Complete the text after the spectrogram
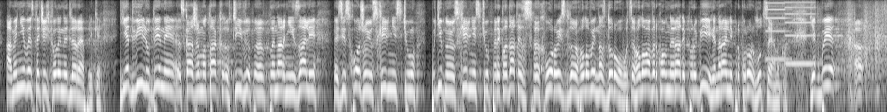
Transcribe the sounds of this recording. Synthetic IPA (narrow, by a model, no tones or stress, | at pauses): ɐmenʲiʋɪst̪ɐt͡ʃɐtʲxʋɪlˠɪnɪd̪lʲɐɾɛplʲikɪ | jɛd̪ʋʲilʲʊd̪ɪnɪskɑʒemɔt̪ɑkwt͡s̪ʲijplˠenɑrnʲijzɑlʲi | zʲisxɔʒɔjʊsxɪlʲnʲisʲtʲʊ | pɔdʲibnɔjʊsxɪlʲnʲisʲtʲʊpeɾeklˠɐd̪ɑt̪ɪzxʋɔɾɔjizʲɦɔlˠɔʋɪnɐzd̪ɔɾɔʋʊt̪sɛɦɔlˠɔʋɑʋerxɔwnɔjiɾɑd̪ɪpɔɾɔbʲijiɦeneɾɑlʲnɪjpɾɔkʊɾɔrlˠʊt̪sɛnkɔjɐɡbɪ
